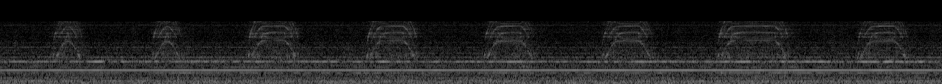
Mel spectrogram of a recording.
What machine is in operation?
slide rail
